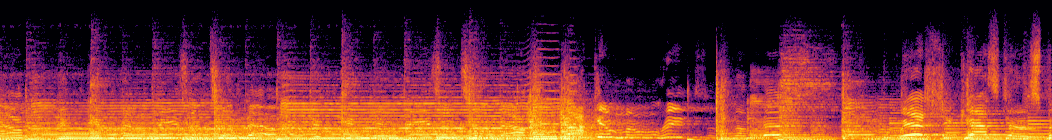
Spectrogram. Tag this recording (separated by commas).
Male singing, Music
